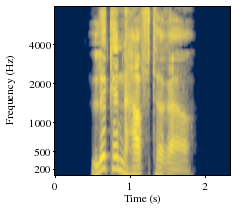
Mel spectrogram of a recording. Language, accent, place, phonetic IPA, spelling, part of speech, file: German, Germany, Berlin, [ˈlʏkn̩haftəʁɐ], lückenhafterer, adjective, De-lückenhafterer.ogg
- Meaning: inflection of lückenhaft: 1. strong/mixed nominative masculine singular comparative degree 2. strong genitive/dative feminine singular comparative degree 3. strong genitive plural comparative degree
